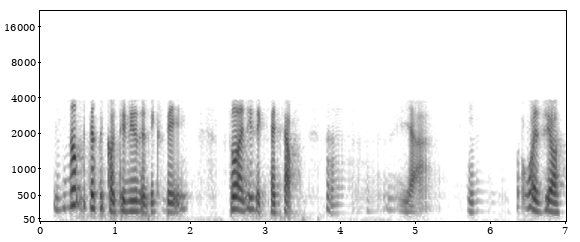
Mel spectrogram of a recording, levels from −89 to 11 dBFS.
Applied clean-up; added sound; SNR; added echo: neural mask model DeepFilterNet 3.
